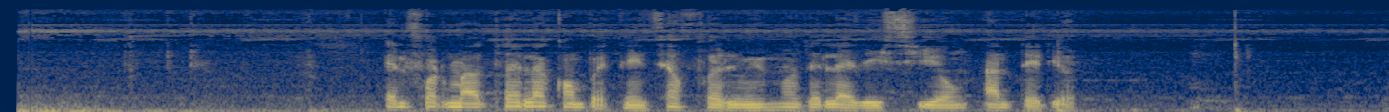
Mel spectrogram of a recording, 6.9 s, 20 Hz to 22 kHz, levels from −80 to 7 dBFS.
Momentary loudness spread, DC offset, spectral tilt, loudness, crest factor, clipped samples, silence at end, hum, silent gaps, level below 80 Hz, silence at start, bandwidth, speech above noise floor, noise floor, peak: 21 LU; under 0.1%; -6 dB/octave; -16 LUFS; 16 dB; under 0.1%; 0.55 s; none; none; -36 dBFS; 0.1 s; 16 kHz; 28 dB; -43 dBFS; -2 dBFS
